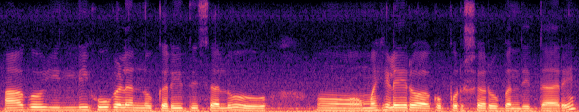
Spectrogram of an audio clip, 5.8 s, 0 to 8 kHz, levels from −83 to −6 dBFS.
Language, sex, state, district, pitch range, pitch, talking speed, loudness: Kannada, female, Karnataka, Bangalore, 150-175 Hz, 160 Hz, 95 wpm, -14 LUFS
